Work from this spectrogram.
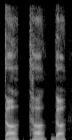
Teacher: दांतों की मदद से बोले जाते हैं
